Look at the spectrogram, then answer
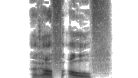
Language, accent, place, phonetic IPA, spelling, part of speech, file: German, Germany, Berlin, [ˌʁaf ˈaʊ̯f], raff auf, verb, De-raff auf.ogg
- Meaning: 1. singular imperative of aufraffen 2. first-person singular present of aufraffen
